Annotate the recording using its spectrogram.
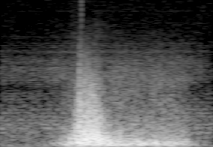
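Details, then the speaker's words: A Philips CPAP machine used for sleep apnea starts up, giving a brief low rumbling whoosh of air that pushes air toward the mask and into the lungs. "That's the sound that is basically air pushing into your lungs."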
